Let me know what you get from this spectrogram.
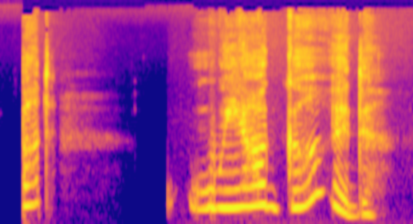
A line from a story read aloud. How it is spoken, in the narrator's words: they cried, thinking she must have misunderstood them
